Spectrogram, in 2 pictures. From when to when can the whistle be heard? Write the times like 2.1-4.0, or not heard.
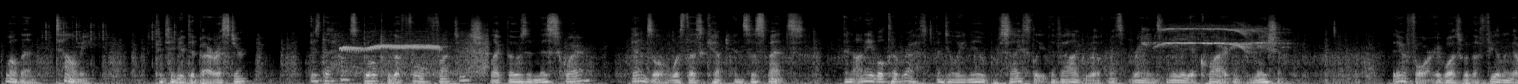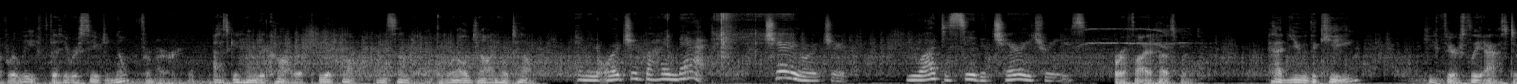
3.4-4.9, 11.4-13.3, 25.8-27.4.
